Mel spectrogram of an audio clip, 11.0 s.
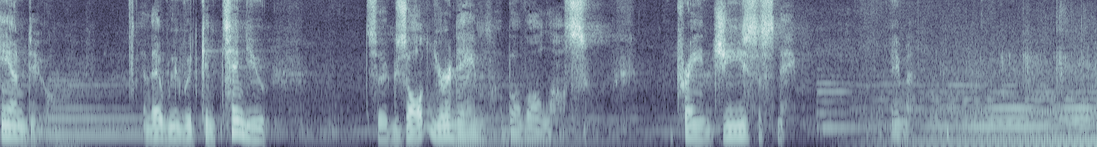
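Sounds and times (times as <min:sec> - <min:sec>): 
speech: 0:00.0 - 0:00.6, 0:01.4 - 0:02.8, 0:03.6 - 0:06.0, 0:06.8 - 0:08.0, 0:08.9 - 0:09.6
crowd audience clapping: 0:09.0 - 0:10.9.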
